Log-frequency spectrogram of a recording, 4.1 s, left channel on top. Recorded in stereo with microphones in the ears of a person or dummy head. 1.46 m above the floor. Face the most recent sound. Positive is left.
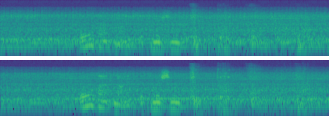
turn(degrees=-30)  # may be behind; listen again after turning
